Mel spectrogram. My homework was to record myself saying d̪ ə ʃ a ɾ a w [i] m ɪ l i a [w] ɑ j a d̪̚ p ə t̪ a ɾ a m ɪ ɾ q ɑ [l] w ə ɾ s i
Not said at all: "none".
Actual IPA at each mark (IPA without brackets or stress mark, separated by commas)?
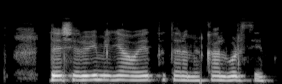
i, w, l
